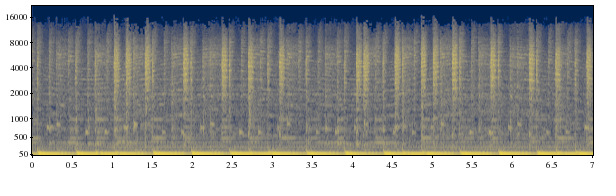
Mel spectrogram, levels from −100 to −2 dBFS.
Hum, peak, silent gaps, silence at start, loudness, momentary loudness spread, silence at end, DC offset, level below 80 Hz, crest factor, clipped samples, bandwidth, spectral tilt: none; -2 dBFS; none; 0 s; -17 LUFS; 4 LU; 0 s; under 0.1%; -16 dBFS; 12 dB; under 0.1%; 13 kHz; -2.5 dB/octave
